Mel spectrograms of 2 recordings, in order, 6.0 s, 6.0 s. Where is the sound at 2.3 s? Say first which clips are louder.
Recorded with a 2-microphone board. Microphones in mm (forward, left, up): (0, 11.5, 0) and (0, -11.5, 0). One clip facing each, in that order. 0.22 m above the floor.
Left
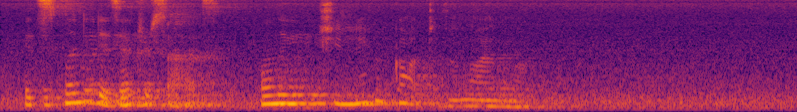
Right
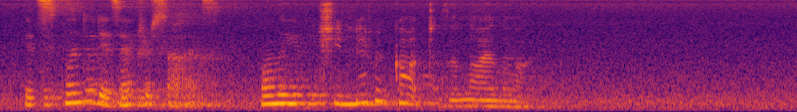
Right 1 dB; 15° right (ahead or behind), 1.9 m.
